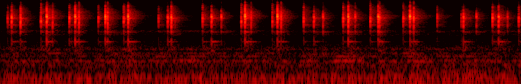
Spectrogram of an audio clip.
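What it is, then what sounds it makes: Glass candle jar tapped with nails. A glass jar candle filled with wax, labeled Champagne Toast and fitted with a dark lid, is held in the hand and tapped on the glass with long acrylic nails. The result is a quick, irregular series of sharp, bright clicks, often landing in pairs. Each tap dies away almost instantly, with virtually no low end.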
